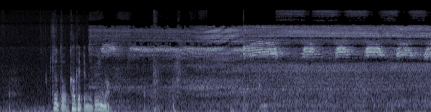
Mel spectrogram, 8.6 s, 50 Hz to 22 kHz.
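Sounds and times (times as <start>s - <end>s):
speech: 1.0s - 2.4s
minmin cicada singing: 1.8s - 8.6s.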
